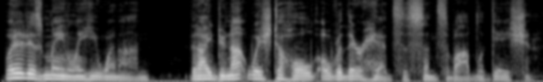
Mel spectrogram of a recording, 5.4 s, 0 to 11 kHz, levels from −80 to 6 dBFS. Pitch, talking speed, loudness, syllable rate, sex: 125 Hz, 230 wpm, -17 LUFS, 5.5 syllables/s, male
